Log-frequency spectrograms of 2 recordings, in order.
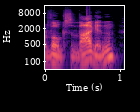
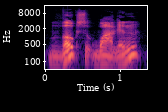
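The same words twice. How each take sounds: First: "Volkswagen" with a V sound for the W; German pronunciation. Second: "Volkswagen" with an English W, slowly; English pronunciation. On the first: Comic correcting the car's name, "Volkswagen" with a German V. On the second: Comic naming the people's car, "Volkswagen" with an English W. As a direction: say "Volkswagen" with "wagen" starting like "wagon". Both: Shown as a demonstration.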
